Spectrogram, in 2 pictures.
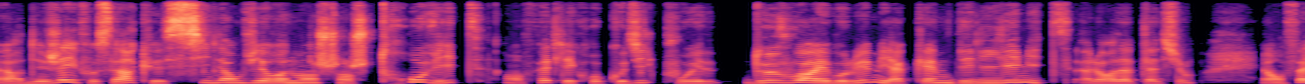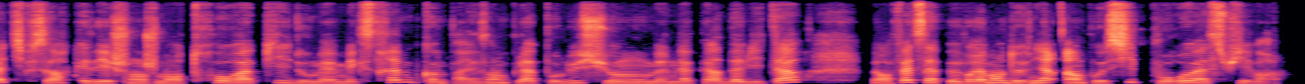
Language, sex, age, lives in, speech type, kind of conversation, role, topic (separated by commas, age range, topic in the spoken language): French, female, 25-29, France, read, expert-assistant, expert, Pourquoi certains animaux n’ont-ils presque pas changé depuis des millions d’années ?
